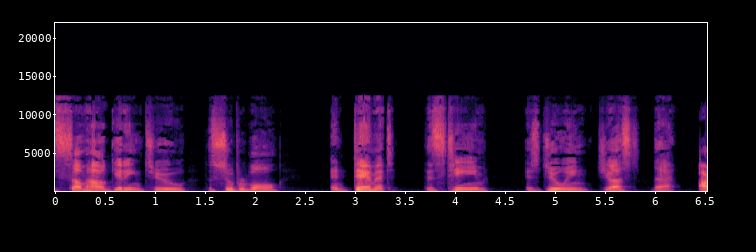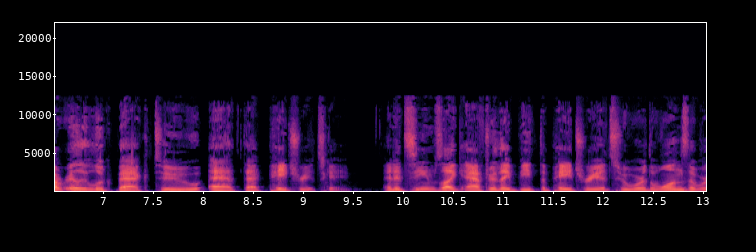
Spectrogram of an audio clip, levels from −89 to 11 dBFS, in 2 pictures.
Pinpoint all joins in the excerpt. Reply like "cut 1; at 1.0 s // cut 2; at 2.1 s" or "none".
none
